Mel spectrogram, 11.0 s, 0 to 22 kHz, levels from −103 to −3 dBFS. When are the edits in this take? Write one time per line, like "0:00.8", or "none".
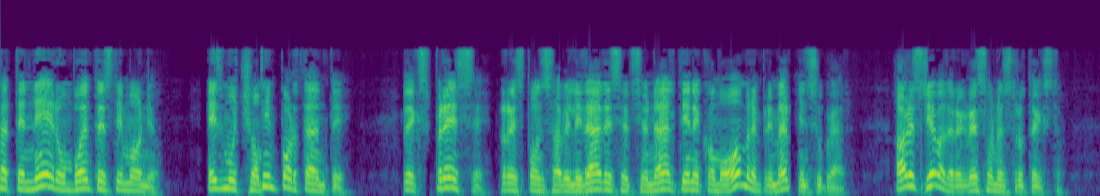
0:02.6
0:04.0
0:05.0
0:06.8
0:07.9
0:08.3
0:09.2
